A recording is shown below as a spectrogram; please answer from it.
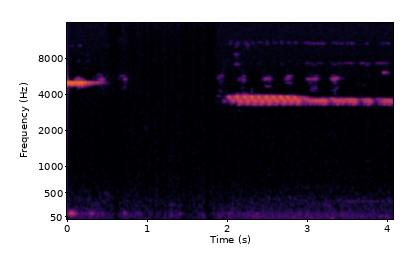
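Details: Crickets among other autumn insects singing at night in a garden field, captured on a DR-40X recorder: a short high trill fades into near silence, then a continuous, slightly lower trill starts and holds with faint higher chirps.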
